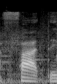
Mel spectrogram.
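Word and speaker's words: fat (髮): En cantonés el cabello se pronuncia fat, es un sonido que suena similar al de la expresión de hacerse rico.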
